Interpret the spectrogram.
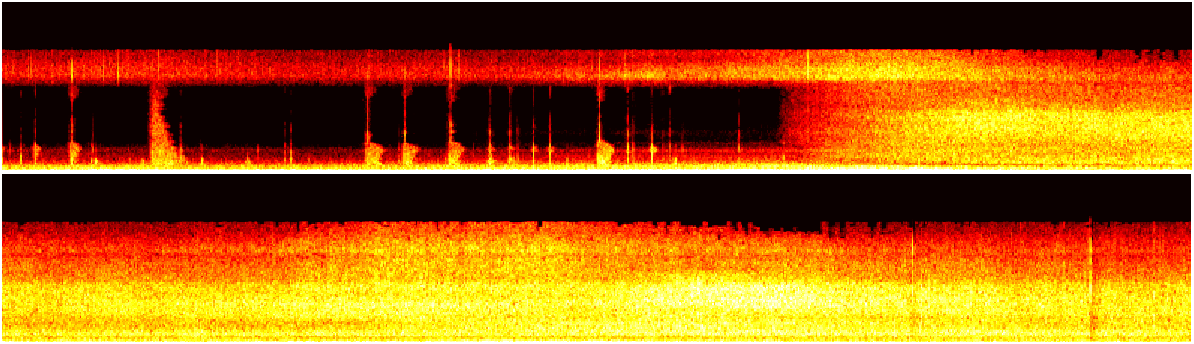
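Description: Heavy rain pouring on a flooded street over a steady low rumble. In the first five seconds there are short sharp splashes from wading through shallow floodwater; after that the hiss of the rain fills in.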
